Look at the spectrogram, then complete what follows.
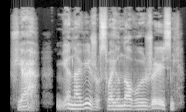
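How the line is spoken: Exhaled. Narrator (Russian): выдохнул Острый

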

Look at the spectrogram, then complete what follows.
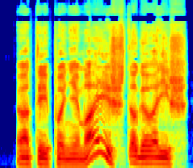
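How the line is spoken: Mocking. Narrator (Russian): насмешливо спросил Тырс

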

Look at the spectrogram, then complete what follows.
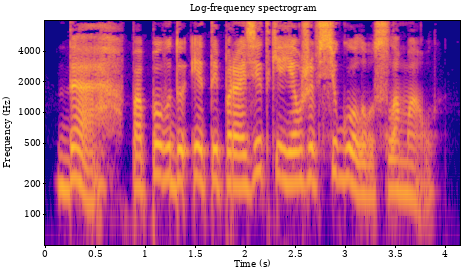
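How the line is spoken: Sighing. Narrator (Russian): вздохнул Кирилл

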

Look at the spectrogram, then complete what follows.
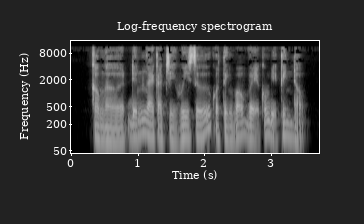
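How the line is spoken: Lowered voice. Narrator (Vietnamese): hạ giọng nói

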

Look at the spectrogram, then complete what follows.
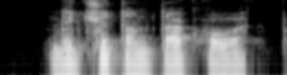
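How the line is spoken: Mumble. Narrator (Russian): пробормотал Роланд

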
